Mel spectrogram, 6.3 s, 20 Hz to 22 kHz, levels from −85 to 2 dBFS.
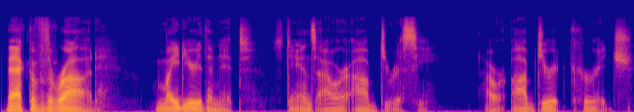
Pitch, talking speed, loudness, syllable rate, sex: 85 Hz, 115 wpm, -24 LUFS, 4.1 syllables/s, male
